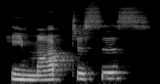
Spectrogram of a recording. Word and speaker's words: hemoptysis: nia tysis that's spitting again the p is not really pronounced it can be dyspnea or um i don't know hemoptysis that's spitting up of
